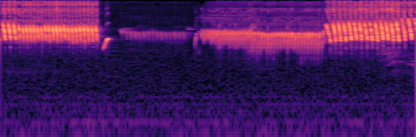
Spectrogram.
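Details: Canary song used to get other canaries singing, made of fast buzzy trills separated by a softer sustained whistled stretch.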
